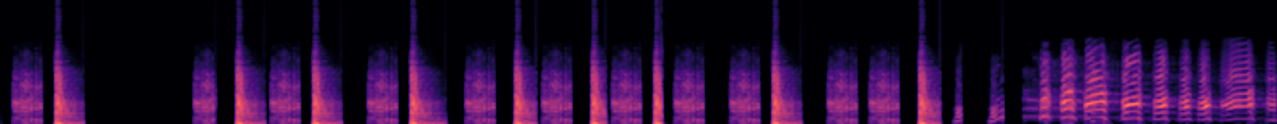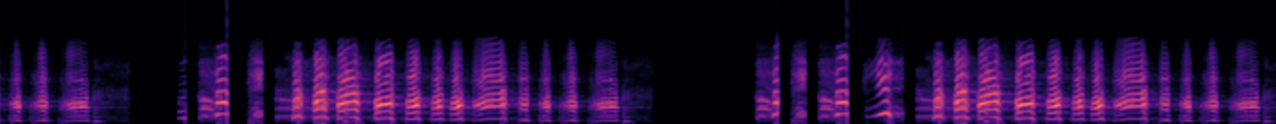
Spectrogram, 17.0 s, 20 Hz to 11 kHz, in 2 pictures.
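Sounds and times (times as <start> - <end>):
baby giggling: 6.6 - 12.7, 13.6 - 17.0.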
